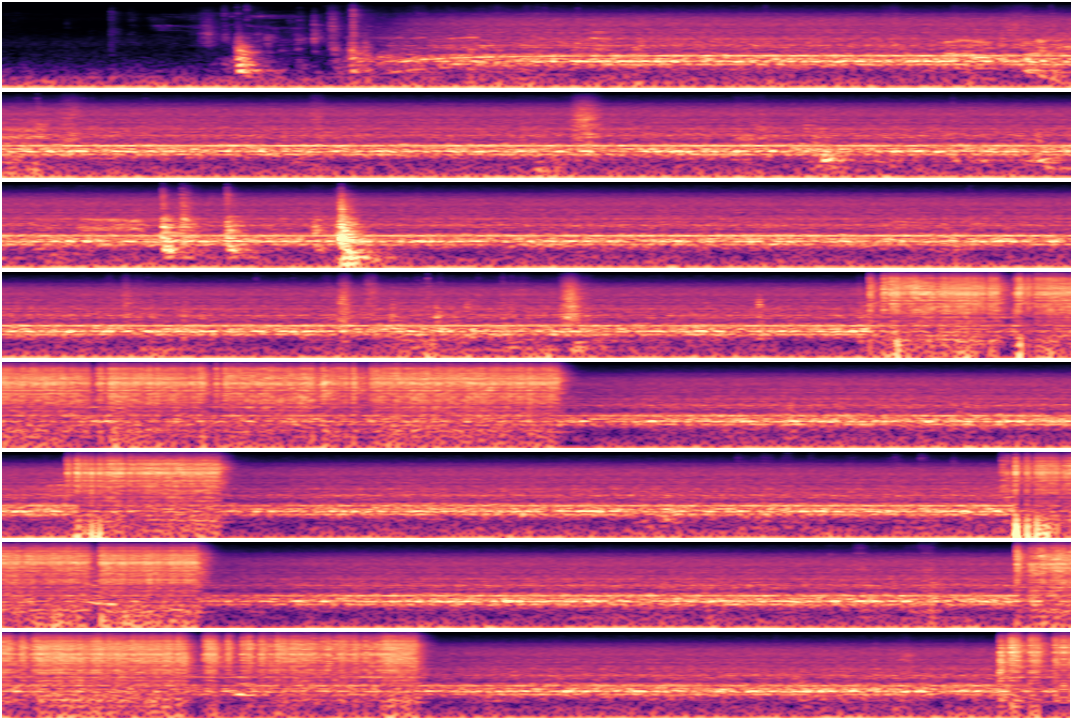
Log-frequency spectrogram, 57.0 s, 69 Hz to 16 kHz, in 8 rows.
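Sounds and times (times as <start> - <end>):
fan-like hum: 0.0 - 57.0
welder arc crackling: 27.1 - 32.4, 36.1 - 37.3, 42.3 - 44.3, 49.5 - 52.8, 56.5 - 57.0.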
